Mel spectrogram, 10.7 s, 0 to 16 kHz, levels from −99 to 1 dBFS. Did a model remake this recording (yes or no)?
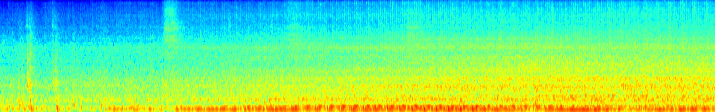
yes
